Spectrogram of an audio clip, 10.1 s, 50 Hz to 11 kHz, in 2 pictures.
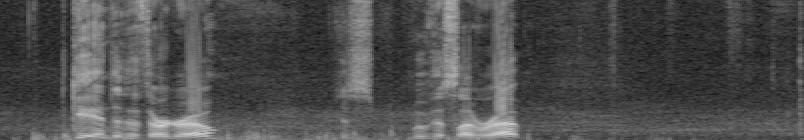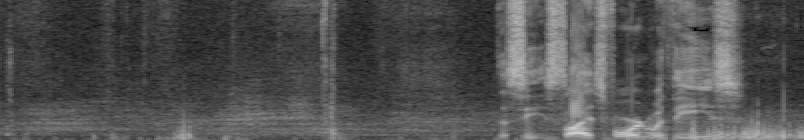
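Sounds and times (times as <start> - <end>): seat sliding on track: 4.7 - 7.4
car seat lever click: 4.8 - 5.2, 7.0 - 7.3.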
